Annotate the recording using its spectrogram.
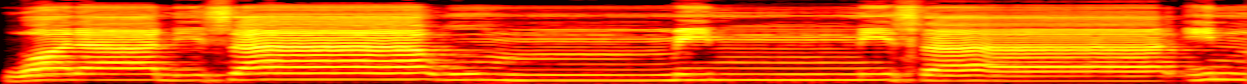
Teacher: میم کو نون مشدد کے ساتھ ملانا ہے. یہاں پر نون ساکن کو چھوڑ دیں گے. میم نون زیر من، نون مشدد پر غنہ کریں گے.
